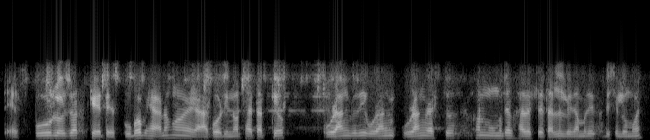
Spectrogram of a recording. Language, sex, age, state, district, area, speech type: Assamese, male, 30-45, Assam, Darrang, rural, conversation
